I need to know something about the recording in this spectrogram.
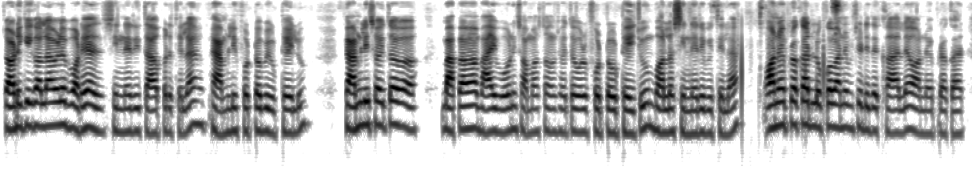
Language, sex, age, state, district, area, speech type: Odia, male, 18-30, Odisha, Cuttack, urban, spontaneous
